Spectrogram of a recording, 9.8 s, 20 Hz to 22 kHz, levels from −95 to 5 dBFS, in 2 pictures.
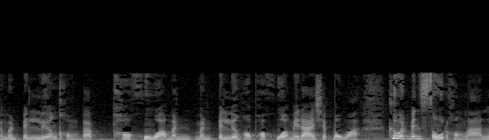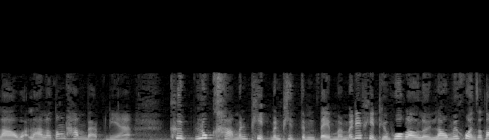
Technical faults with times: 0.00-9.79 Vorbis compression

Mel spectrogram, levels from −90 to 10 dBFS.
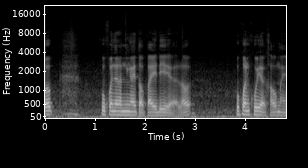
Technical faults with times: none

